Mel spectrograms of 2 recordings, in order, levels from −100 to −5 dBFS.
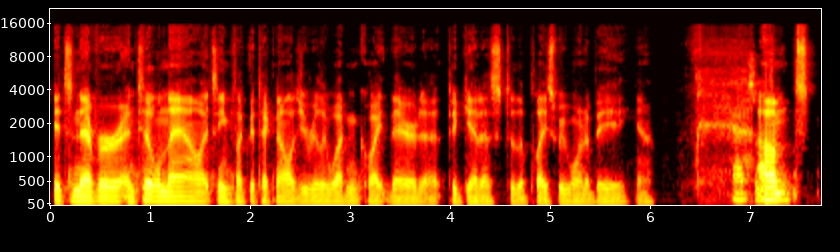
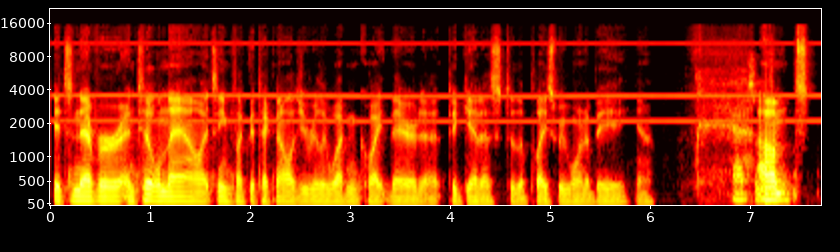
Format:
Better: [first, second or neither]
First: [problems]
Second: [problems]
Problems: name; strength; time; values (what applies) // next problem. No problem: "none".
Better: first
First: none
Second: high-pitched whine; noticeable; throughout; 3.5 kHz, 20 dB below the speech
